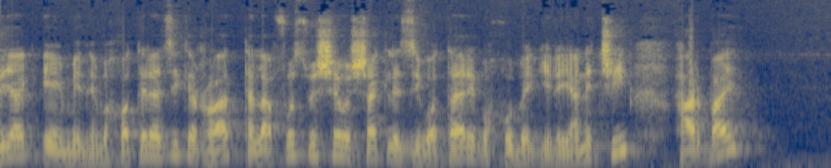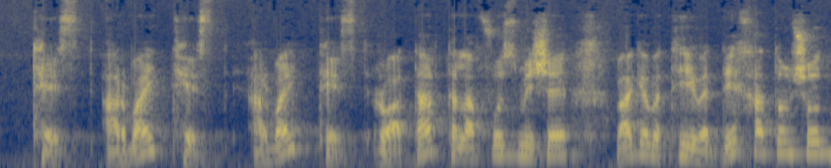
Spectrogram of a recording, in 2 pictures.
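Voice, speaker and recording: A man with an Afghan Dari accent teaching German grammar, pausing often with fillers and reading verb conjugations slowly. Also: on the high side. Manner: hesitant, many filler sounds, slow careful German conjugations. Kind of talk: explaining grammar, conjugating verbs aloud.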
